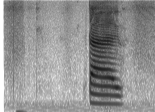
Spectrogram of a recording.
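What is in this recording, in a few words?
"dai1", Mandarin Chinese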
